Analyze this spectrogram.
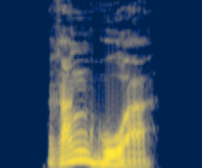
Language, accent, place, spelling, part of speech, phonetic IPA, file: German, Germany, Berlin, ranghoher, adjective, [ˈʁaŋˌhoːɐ], De-ranghoher.ogg
- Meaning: inflection of ranghoch: 1. strong/mixed nominative masculine singular 2. strong genitive/dative feminine singular 3. strong genitive plural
